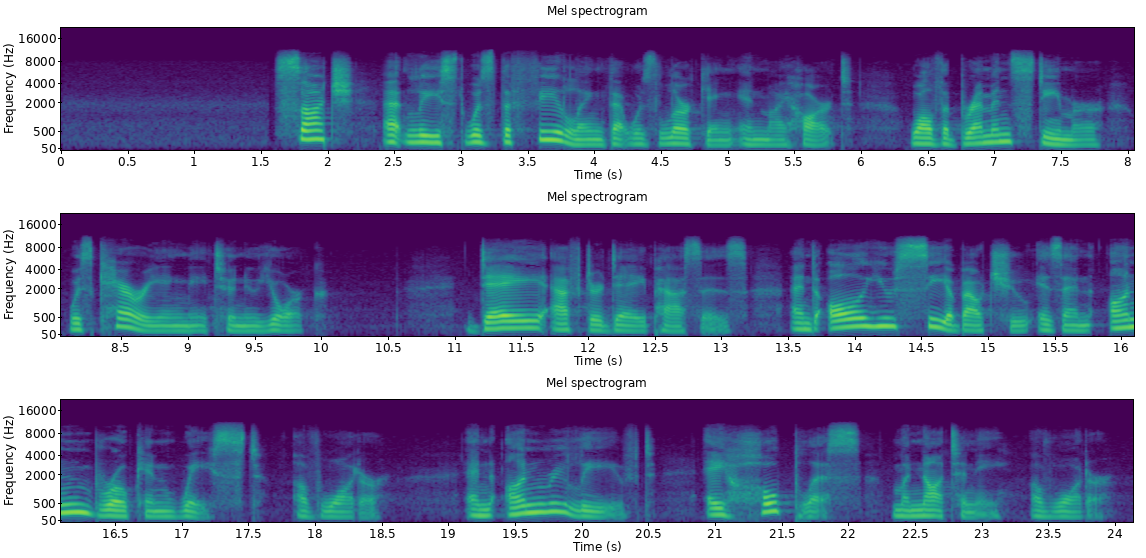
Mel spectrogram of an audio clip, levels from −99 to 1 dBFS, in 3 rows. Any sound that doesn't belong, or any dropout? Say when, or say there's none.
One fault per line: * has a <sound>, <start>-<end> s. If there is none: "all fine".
all fine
